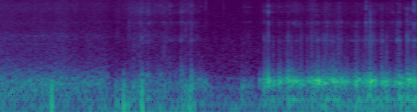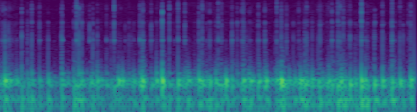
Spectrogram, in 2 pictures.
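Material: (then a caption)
Plastic. Long nails tap and scratch the embossed surface of a hollow red textured plastic cup held over the mic. A few soft, sparse taps come first, then after a brief lull the sound becomes a louder, steady stream of quick scratches and clicks with a hollow, mid-low resonant tone from the cup.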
